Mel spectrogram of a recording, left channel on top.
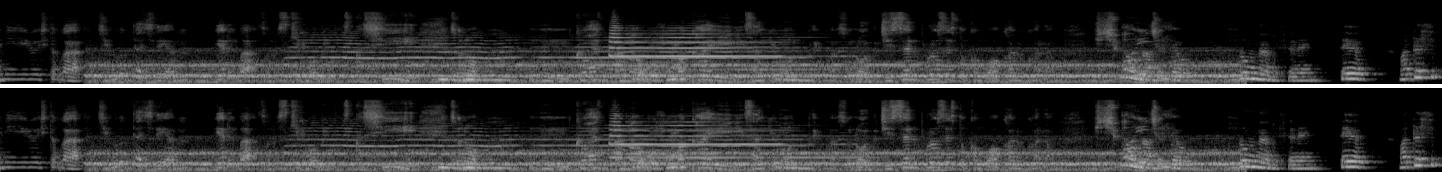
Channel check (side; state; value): both; normal; correlation 0.85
